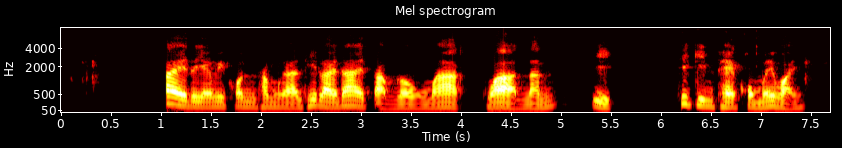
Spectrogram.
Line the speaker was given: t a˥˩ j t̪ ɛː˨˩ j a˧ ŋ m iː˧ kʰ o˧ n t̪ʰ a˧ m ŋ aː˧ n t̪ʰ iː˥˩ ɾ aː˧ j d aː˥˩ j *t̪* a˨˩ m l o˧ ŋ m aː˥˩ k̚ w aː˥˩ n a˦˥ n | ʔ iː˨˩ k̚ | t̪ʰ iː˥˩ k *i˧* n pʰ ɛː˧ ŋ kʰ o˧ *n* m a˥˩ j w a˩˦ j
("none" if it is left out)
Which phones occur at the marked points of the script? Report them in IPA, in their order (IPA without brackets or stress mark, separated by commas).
t̪, i˧, ŋ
